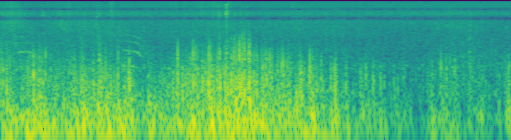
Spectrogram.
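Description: Strong wind buffets a sailboat at sea off the Portuguese coast, a constant loud roar with gusty swells and rumbling microphone buffeting throughout.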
